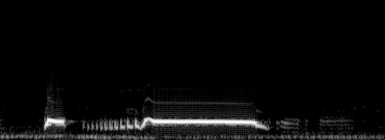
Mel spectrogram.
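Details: Male turtle dove lure call for males: one short sharp note, a rolling trill rising into a long flat coo that bends down at the end, then faint wavering notes.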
